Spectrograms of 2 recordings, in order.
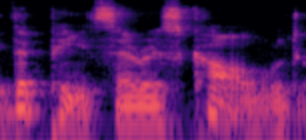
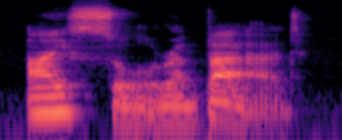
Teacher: we can say the pizza is cold with an intrusive r between pizza and is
